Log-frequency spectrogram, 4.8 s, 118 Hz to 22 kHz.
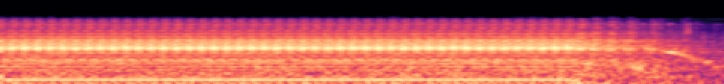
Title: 1994 Kia Sephia Engine Ticking Noise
